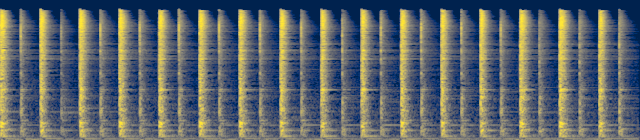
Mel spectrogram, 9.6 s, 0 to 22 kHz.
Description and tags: Hihat2 QaccMF
Part of "SemiloopDrumsamples" package, please dl the whole package.. With 'semilooped' I mean that only the ride and hihat are longer loops and the kick and snare is separate for better flexibility. I only made basic patterns tho as this package is mostly meant for creating custom playalong/click tracks.
No EQ's, I'll let the user do that.. again for flexibility
All samples are Stereo(48khz24bitFLAC), since the sound of the kick naturally leaks in the overheads and the overheads are a big part of the snare sound.
drums, acoustic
